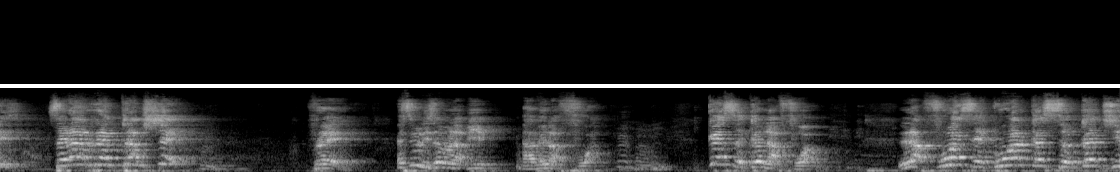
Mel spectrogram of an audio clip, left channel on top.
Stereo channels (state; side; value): silent; left; 62 dB below the other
